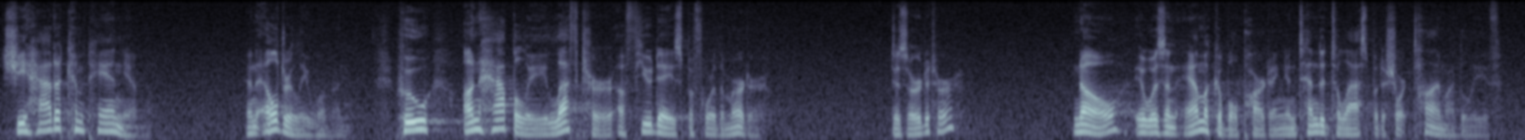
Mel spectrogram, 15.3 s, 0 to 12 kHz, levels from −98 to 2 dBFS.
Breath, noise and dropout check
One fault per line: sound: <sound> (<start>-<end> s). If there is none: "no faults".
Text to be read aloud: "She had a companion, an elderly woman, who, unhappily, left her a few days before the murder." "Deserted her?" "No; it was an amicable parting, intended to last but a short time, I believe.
no faults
